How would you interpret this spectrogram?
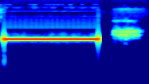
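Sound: censorship bleep tone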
